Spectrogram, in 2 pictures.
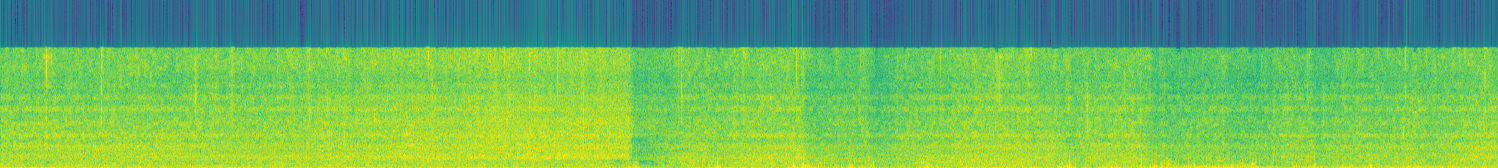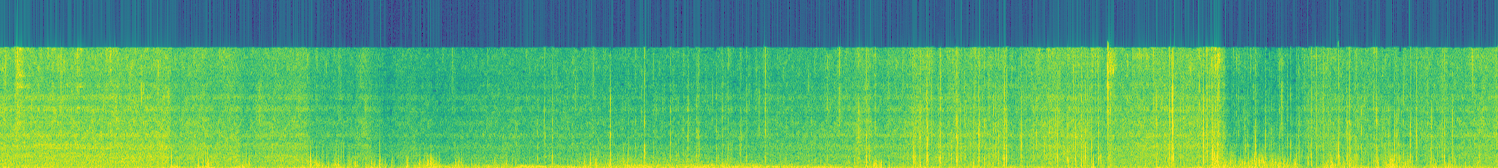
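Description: Rain falls steadily on a wet surface.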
